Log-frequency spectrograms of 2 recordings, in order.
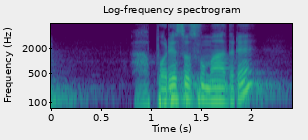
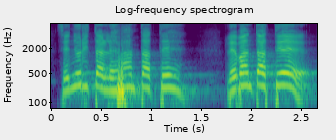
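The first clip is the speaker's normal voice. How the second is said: insistent calling voice; 12 semitones higher, 13 dB louder than usual. Retold or imitated. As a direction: keep calling her to get up.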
